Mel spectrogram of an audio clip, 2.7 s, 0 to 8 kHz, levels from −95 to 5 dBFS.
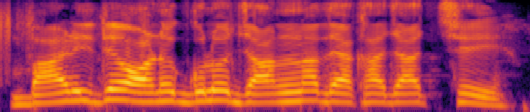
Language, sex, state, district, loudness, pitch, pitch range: Bengali, male, West Bengal, Cooch Behar, -13 LUFS, 190 Hz, 180-205 Hz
